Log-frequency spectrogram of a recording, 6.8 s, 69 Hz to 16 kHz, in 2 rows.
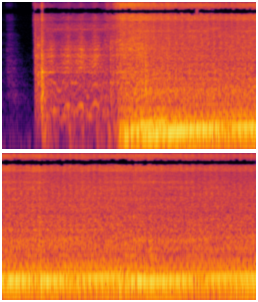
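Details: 1955 Chevy: brief starter whir, catches at once and settles into a steady, even low idle that holds for a few minutes, sounding nice.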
